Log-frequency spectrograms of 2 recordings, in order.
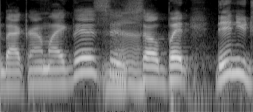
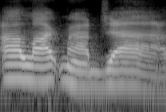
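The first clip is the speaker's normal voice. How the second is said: put-on hillbilly twang, quieter; 4 dB quieter than usual. Imitating a man from a political ad: imitating a redneck hillbilly accent. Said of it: "random redneck hillbilly son of a bitch that's like".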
